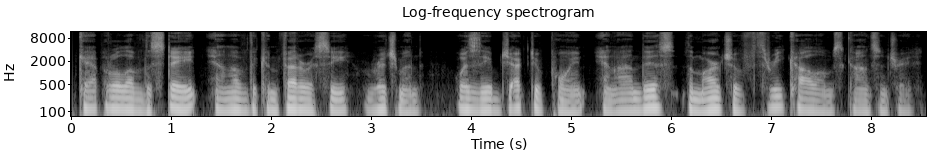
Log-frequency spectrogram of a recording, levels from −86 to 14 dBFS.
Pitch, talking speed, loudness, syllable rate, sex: 105 Hz, 160 wpm, -17 LUFS, 5.0 syllables/s, male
